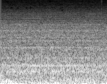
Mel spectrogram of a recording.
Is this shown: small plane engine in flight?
yes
